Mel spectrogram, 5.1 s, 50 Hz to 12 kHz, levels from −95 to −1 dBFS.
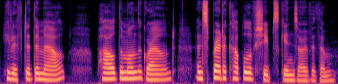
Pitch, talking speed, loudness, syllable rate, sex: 190 Hz, 200 wpm, -21 LUFS, 5.2 syllables/s, female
